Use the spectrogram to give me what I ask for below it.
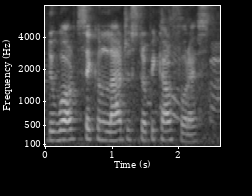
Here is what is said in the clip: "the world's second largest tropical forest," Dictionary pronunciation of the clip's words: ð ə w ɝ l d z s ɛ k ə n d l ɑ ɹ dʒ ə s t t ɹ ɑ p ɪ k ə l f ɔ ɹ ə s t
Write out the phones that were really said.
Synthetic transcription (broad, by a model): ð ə w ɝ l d s ɛ k ə n d l ɑ ɹ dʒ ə s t t ɹ ɑ p ɪ k ə l f ɔ ɹ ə s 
